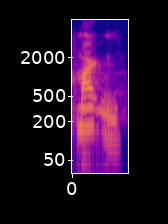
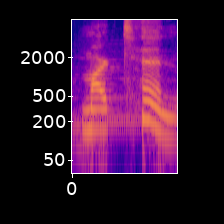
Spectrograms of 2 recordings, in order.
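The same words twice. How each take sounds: First: The T in the middle is dropped. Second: The T in the middle is clearly pronounced. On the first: "They don't say the T" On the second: "my last name is Martin"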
